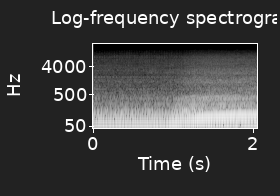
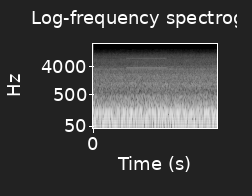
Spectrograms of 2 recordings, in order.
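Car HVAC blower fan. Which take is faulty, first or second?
first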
